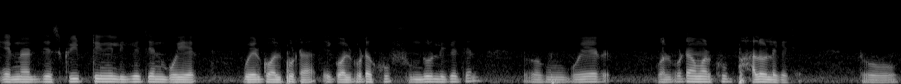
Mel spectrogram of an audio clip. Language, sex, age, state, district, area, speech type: Bengali, male, 60+, West Bengal, Purba Bardhaman, rural, spontaneous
